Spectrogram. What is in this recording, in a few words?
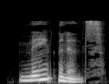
"Maintenance", English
